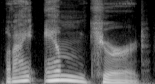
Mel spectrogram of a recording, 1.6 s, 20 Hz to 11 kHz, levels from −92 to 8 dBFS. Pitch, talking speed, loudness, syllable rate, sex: 130 Hz, 155 wpm, -17 LUFS, 3.8 syllables/s, male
